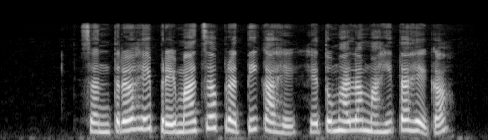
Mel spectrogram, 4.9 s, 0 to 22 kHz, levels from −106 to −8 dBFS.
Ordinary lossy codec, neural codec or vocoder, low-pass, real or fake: none; none; 10.8 kHz; real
